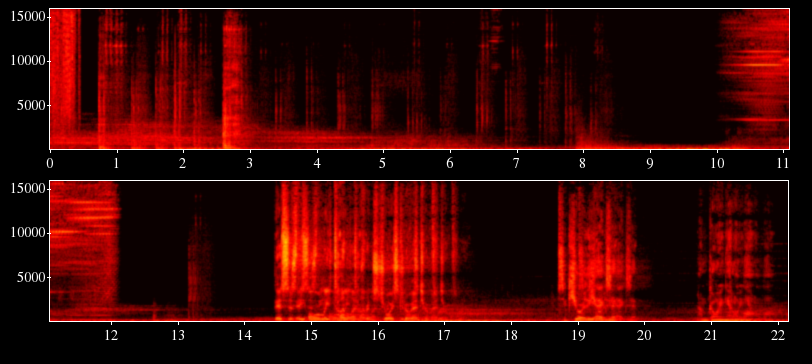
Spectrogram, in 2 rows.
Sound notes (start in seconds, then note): 14.8 as an echo from the past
